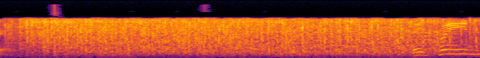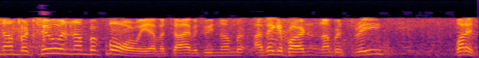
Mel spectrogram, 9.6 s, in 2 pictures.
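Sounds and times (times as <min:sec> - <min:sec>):
crowd applauding: 0:00.0 - 0:06.2
speech: 0:04.2 - 0:09.5.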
